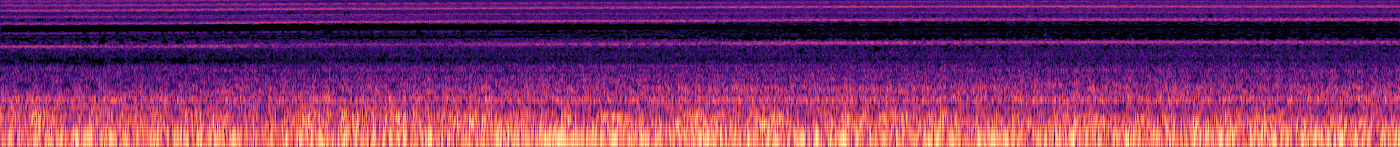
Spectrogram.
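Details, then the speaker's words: Washing machine on spin and drain after a reset from synthetics because it wasn't heating: steady loud whine with high ringing tones over a deep hum, owner says it keeps locking, never seen before; abnormally loud spin, cause unknown. "This is what you call a dodgy spin cycle. It's like it still starts locking and you can hear it. How dodgy spin a cycle this. Never seen it do this before."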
